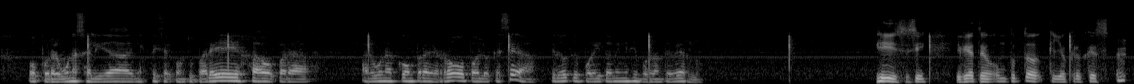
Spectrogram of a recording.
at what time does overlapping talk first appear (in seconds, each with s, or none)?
none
